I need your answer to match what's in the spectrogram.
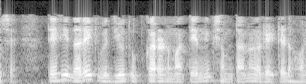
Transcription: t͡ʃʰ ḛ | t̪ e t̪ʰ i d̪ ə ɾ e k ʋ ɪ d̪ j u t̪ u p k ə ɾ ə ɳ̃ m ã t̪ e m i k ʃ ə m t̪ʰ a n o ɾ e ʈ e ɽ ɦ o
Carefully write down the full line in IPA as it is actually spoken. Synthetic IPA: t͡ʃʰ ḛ | t̪ e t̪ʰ i d̪ ə ɾ e k ʋ ɪ d̪ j u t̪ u p k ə ɾ ə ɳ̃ m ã t̪ e n i k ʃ ə m t̪ a n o ɾ e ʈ e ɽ ɦ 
